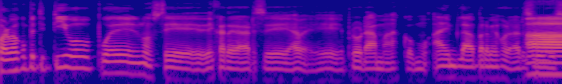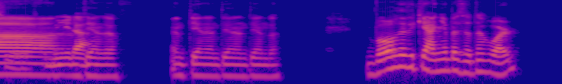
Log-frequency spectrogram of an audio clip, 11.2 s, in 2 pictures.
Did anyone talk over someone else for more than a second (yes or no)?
yes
